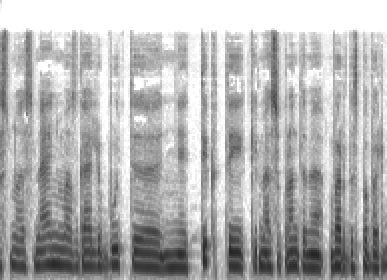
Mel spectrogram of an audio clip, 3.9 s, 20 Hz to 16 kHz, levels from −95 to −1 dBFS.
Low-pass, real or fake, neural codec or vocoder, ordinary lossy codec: 10.8 kHz; real; none; MP3, 64 kbps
